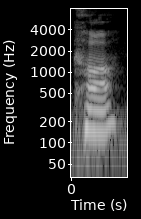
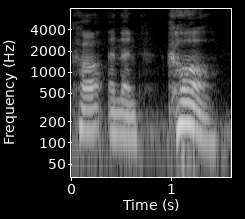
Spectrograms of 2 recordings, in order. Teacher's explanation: the first one, the sound is produced in the throat.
